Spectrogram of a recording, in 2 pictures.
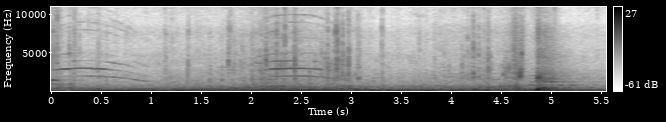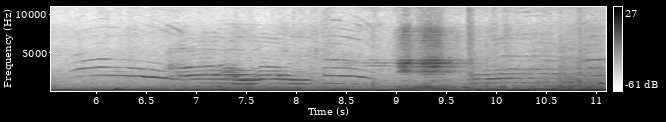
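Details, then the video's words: Loud cat meows: arched, wavering calls in a few bursts, clustered more densely in the second half, over a heavy low hum like traffic or machinery. "Loud meow 💜 of cats 🐈😻🐈‍⬛. مواء عالى للقطط"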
